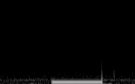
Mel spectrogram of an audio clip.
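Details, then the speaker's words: Sample hearing-test tone in a role-play ASMR ear exam: one steady, low, pure beep of about half a second. "There it is right there. Okay? So you heard that right. Alright, that's going to be the pitch and everything that you're listening for."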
